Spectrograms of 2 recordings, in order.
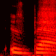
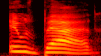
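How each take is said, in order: First: Softer, trailing repeat of "It was bad."; quiet echo. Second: Said in the usual way. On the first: Shown as a demonstration. Repeating to a co-host that he played badly, softer trailing echo. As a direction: drop the voice away on "It was bad.".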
